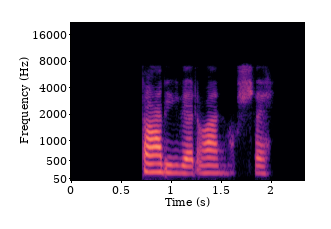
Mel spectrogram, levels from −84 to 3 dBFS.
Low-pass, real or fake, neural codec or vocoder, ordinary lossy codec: 7.2 kHz; fake; codec, 16 kHz, 1 kbps, FunCodec, trained on Chinese and English, 50 frames a second; Opus, 24 kbps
